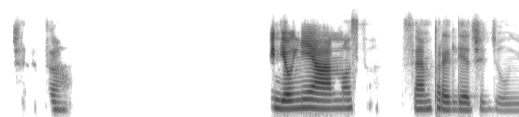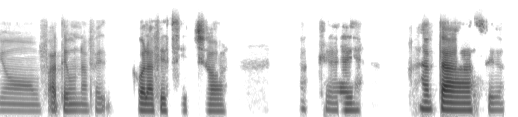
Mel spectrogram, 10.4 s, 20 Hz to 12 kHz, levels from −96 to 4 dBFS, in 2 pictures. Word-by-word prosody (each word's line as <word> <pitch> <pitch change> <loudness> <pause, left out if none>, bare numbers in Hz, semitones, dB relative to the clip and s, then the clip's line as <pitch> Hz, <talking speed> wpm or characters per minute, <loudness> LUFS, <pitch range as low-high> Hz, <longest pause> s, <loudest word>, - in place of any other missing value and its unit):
Certo. 485 -1 -14 2.0
Quindi 200 -3 +7
ogni 205 +2 +5
anno, 195 0 +6
s - - -10 0.4
sempre 180 0 -4
il 170 - -8
10 170 +1 -6
giugno, 150 -3 -18
fate 150 - -8
una 150 0 -14
fe 155 +1 -19 0.2
piccola 150 -2 -2
festiccio 145 -1 -6 0.7
okay, 160 -1 -11 0.7
fantastica. 165 -2 +1
165 Hz, 95 wpm, -25 LUFS, 150-190 Hz, 2.0 s, Quindi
